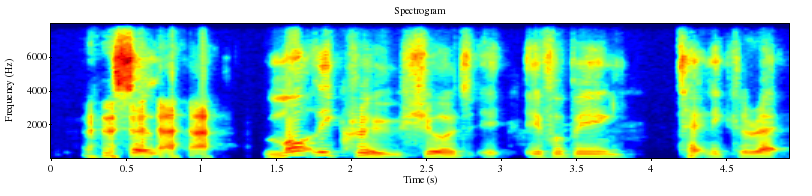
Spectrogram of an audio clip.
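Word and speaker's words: Mötley Crüe: So Mly Crew should if we're being technically correct should be pronounced Mley Cra.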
